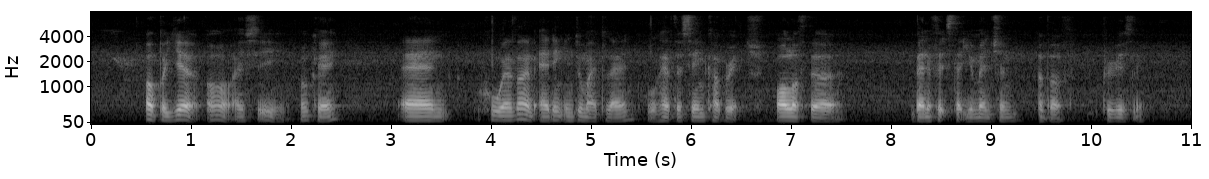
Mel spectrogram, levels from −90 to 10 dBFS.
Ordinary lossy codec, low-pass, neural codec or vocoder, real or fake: none; 7.2 kHz; none; real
